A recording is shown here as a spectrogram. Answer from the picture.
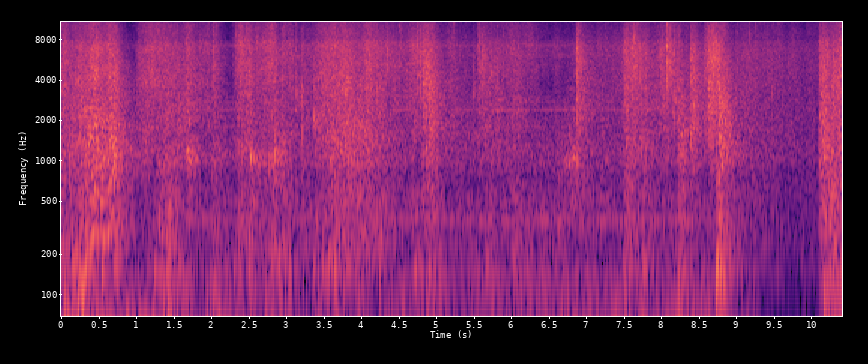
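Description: Plastic tarp crinkling and a duffel bag rustling as the bag is handled and dragged across the tarp, with several louder swishes. The rustling thins out near the end.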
